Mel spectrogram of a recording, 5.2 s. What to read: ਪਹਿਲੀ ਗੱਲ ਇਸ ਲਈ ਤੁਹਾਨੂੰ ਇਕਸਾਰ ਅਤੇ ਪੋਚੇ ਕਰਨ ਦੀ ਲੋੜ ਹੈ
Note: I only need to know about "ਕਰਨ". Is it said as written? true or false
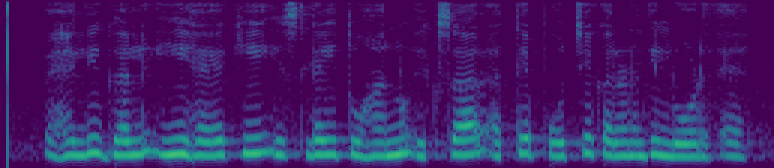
true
